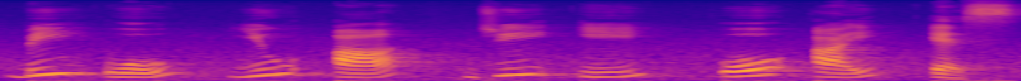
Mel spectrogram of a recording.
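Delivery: slow, letter-by-letter spelling. Shown as a demonstration. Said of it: "I spell out the word".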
